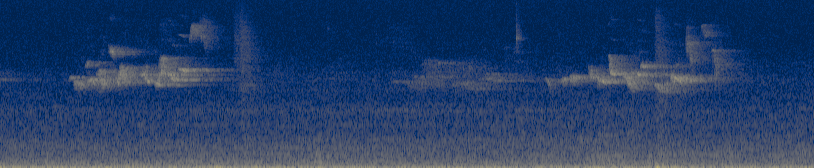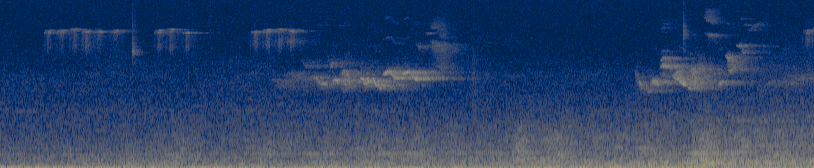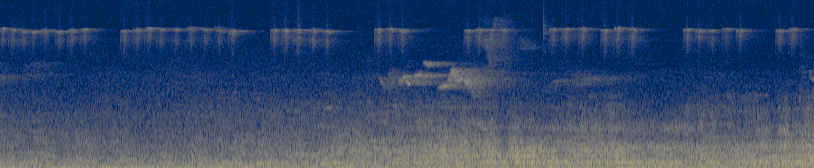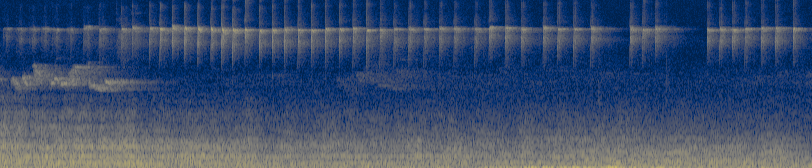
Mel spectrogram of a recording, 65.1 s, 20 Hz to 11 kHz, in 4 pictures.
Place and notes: Berlin Bürknerstr., backyard window - blackbird, aircraft
quiet evening, it's cold, a blackbird is singing, an aircraft is passing by
(SD702, S502ORTF)
Berlin, Germany, 3 May 2017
